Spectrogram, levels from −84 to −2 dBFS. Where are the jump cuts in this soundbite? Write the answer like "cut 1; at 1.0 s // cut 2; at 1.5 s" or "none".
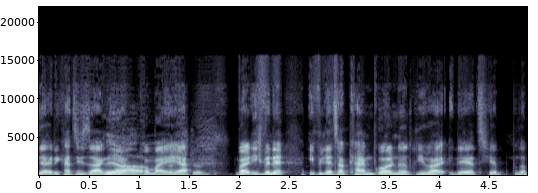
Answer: cut 1; at 2.7 s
